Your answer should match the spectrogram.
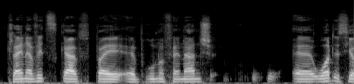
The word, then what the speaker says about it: Bruno Fernandes: Aber wichtigste Spieler natürlich Bruno Fernandes oder Bruno Fernandes, das kann sich jeder selber aussuchen. Das wäre die korrekte Aussprache, habe ich gelernt.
